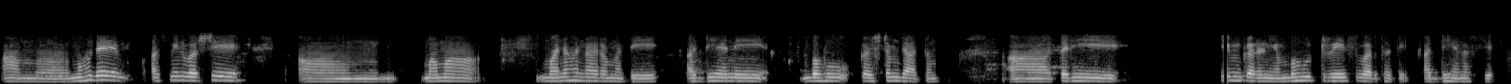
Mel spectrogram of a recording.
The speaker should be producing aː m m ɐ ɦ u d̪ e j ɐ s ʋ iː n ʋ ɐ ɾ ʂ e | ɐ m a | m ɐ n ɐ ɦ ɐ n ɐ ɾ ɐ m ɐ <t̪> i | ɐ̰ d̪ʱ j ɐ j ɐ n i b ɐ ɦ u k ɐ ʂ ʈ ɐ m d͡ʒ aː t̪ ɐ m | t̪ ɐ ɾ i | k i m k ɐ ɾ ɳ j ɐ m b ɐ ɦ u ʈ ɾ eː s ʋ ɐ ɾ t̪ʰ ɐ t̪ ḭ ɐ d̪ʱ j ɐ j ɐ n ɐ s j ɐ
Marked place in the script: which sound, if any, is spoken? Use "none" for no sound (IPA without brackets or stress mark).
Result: t̪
